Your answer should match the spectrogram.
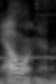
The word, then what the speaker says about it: Elena: oath it's spelled with one L but it's pronounced Elena which like this spelling makes you think naturally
